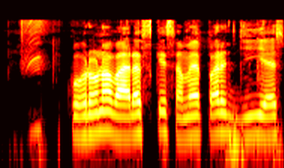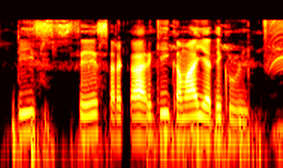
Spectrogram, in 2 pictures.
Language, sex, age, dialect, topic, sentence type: Hindi, male, 18-24, Kanauji Braj Bhasha, banking, statement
